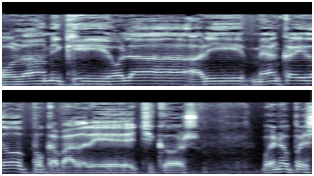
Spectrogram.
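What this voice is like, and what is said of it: Usual voice. Nothing is said of it.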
